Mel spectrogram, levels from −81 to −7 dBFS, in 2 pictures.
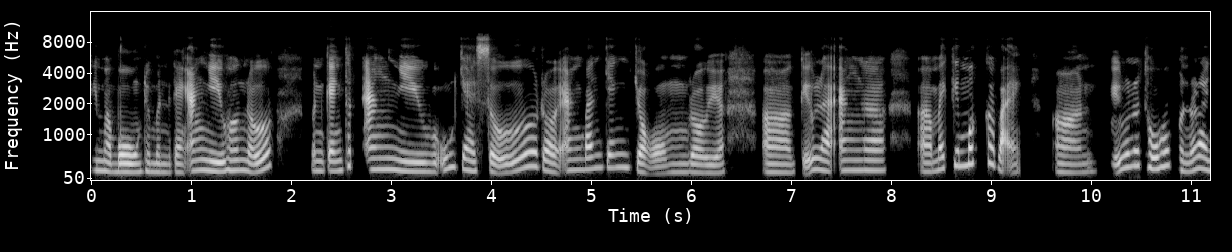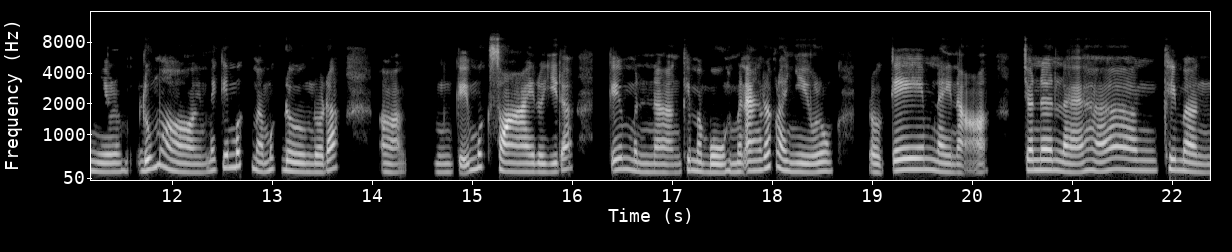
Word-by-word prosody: khi 220 Hz, -, -8 dB
mà 210 Hz, -3 st, 0 dB
buồn 185 Hz, 0 st, +4 dB
thì 195 Hz, 0 st, -5 dB
mình 180 Hz, -1 st, -5 dB
càng 180 Hz, 0 st, -2 dB
ăn 225 Hz, +2 st, +5 dB
nhiều 200 Hz, -2 st, +4 dB
hơn 225 Hz, 0 st, 0 dB
nữa, 190 Hz, +9 st, +3 dB, 0.4 s
mình 210 Hz, -, -5 dB
càng 210 Hz, +1 st, +4 dB
thích 320 Hz, -, -5 dB
ăn 240 Hz, +1 st, +3 dB
nhiều, 200 Hz, -2 st, +1 dB
uống 280 Hz, +5 st, -4 dB
trà 235 Hz, -5 st, 0 dB
sữa, 205 Hz, -, +2 dB
rồi 205 Hz, -5 st, +2 dB
ăn 230 Hz, +1 st, +1 dB
bánh 250 Hz, +3 st, +1 dB
tráng 285 Hz, 0 st, -4 dB
trộn, 175 Hz, +1 st, -1 dB
rồi, 175 Hz, -2 st, 0 dB
ờ, 175 Hz, -, 0 dB, 0.4 s
ờ, 180 Hz, -1 st, +1 dB
kiểu -, -, 0 dB
là, 225 Hz, -3 st, +2 dB
ăn, 225 Hz, +2 st, +1 dB
ơ, 220 Hz, 0 st, 0 dB, 0.3 s
ờ, 190 Hz, -, +1 dB
mấy 235 Hz, +5 st, 0 dB
cái 325 Hz, -, -1 dB
mứt 355 Hz, +3 st, +2 dB
á 370 Hz, -, 0 dB
bạn. -, -, +2 dB, 0.3 s
Ờ, 180 Hz, -2 st, 0 dB, 0.3 s
kiểu, 185 Hz, +11 st, 0 dB
nó 320 Hz, +1 st, 0 dB
thu 255 Hz, -4 st, +2 dB
hút 315 Hz, +3 st, 0 dB
mình 220 Hz, -3 st, -4 dB
rất 210 Hz, -, -1 dB
là 260 Hz, -, +4 dB
nhiều 195 Hz, -3 st, -2 dB
l -, -, -10 dB, 0.2 s
đúng 230 Hz, +6 st, +2 dB
rồi, 195 Hz, -, 0 dB
mấy 215 Hz, +5 st, -6 dB
cái 275 Hz, -, -1 dB
mứt 305 Hz, +3 st, -1 dB
mà 220 Hz, -6 st, -2 dB
mứt 235 Hz, +6 st, -6 dB
đường 195 Hz, -4 st, 0 dB
đồ 185 Hz, 0 st, 0 dB
đó, 240 Hz, +7 st, +1 dB, 0.4 s
ờ, 180 Hz, -2 st, -2 dB, 0.3 s
ừm, 180 Hz, 0 st, -8 dB
kiểu 165 Hz, -1 st, 0 dB
mứt 285 Hz, +6 st, -3 dB
xoài 190 Hz, -3 st, +5 dB
đồ 185 Hz, -, -2 dB
gì 185 Hz, 0 st, -1 dB
đó. 245 Hz, -, -1 dB, 0.4 s
Cái 230 Hz, +2 st, 0 dB
mình, 210 Hz, -7 st, -5 dB
ờ, 180 Hz, -1 st, 0 dB
khi 225 Hz, -, -4 dB
mà 205 Hz, -2 st, -1 dB
buồn 180 Hz, 0 st, +1 dB
thì 190 Hz, -, -4 dB
mình 195 Hz, -, -1 dB
ăn 215 Hz, +1 st, +6 dB
rất 280 Hz, +6 st, 0 dB
là 250 Hz, -5 st, +2 dB
nhiều 190 Hz, -2 st, -1 dB
luôn, 200 Hz, 0 st, -1 dB, 0.4 s
rồi 180 Hz, -2 st, -2 dB
kem 240 Hz, +1 st, +3 dB
này 190 Hz, -3 st, 0 dB
nọ, 175 Hz, -1 st, 0 dB, 0.4 s
cho 225 Hz, -, +3 dB
nên 225 Hz, 0 st, +3 dB
là 195 Hz, -3 st, +1 dB
á -, -, 0 dB
hả, 230 Hz, +3 st, 0 dB
ơm, 225 Hz, -, -2 dB, 0.2 s
khi 235 Hz, -2 st, 0 dB
mà 205 Hz, -4 st, +2 dB
210 Hz, 240 wpm, -24 LUFS, 185-235 Hz, 0.4 s, ăn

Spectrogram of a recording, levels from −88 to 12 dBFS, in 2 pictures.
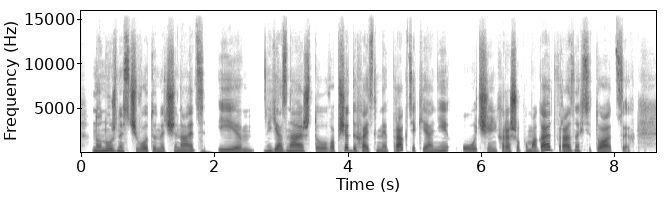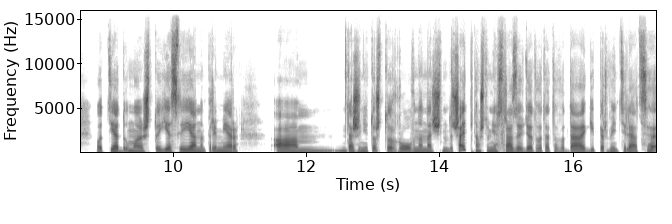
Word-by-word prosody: но 205 Hz, 0 st, -4 dB
нужно 215 Hz, -3 st, -2 dB
с -, -, +6 dB
чего-то 200 Hz, -1 st, +3 dB
начинать. 175 Hz, +3 st, +2 dB, 0.2 s
И, 180 Hz, -1 st, -2 dB
м, 175 Hz, 0 st, -7 dB
я 195 Hz, -2 st, -2 dB
знаю, 210 Hz, +4 st, +1 dB
что 185 Hz, -3 st, +2 dB
вообще 180 Hz, +10 st, +3 dB
дыхательные 195 Hz, -5 st, -3 dB
практики- 235 Hz, -1 st, 0 dB
они 180 Hz, +7 st, -4 dB, 0.2 s
очень 200 Hz, -4 st, +2 dB
хорошо 185 Hz, +3 st, +5 dB
помогают 185 Hz, -, +1 dB
в -, -, -24 dB
разных 200 Hz, +5 st, -1 dB
ситуациях. 180 Hz, -4 st, -2 dB, 0.5 s
Вот -, -, -5 dB
я 185 Hz, -2 st, +2 dB
думаю, 190 Hz, 0 st, -6 dB
что 185 Hz, -, +6 dB
если 190 Hz, +1 st, +3 dB
я, 185 Hz, -1 st, +1 dB
например, 175 Hz, 0 st, -6 dB, 0.6 s
эм, 180 Hz, +1 st, -2 dB
даже 195 Hz, -2 st, +1 dB
не 180 Hz, 0 st, -11 dB
то 230 Hz, +5 st, -5 dB
что 200 Hz, -4 st, 0 dB
ровно 175 Hz, 0 st, -6 dB
начну 165 Hz, +1 st, +2 dB
дышать, 255 Hz, -, +4 dB
потому 200 Hz, -, -10 dB
что 185 Hz, +1 st, +4 dB
у -, -, -9 dB
меня 175 Hz, -2 st, -7 dB
сразу 180 Hz, +2 st, 0 dB
идет 175 Hz, -2 st, -4 dB
вот 160 Hz, 0 st, -10 dB
эта 160 Hz, -1 st, -10 dB
вот, 160 Hz, -1 st, -15 dB
да, 185 Hz, +1 st, +1 dB
гипервентиляция 165 Hz, 0 st, -4 dB
180 Hz, 160 wpm, -23 LUFS, 175-200 Hz, 0.6 s, с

